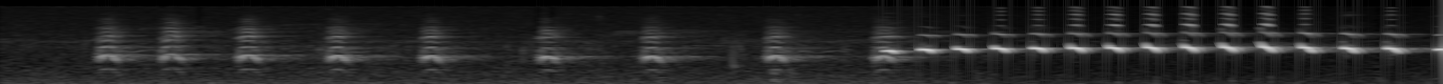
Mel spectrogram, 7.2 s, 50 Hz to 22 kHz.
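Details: At a Hog Island nest on 27 May 2020, an osprey is heard after a string of rough, harsh notes. It gives a loud, fast sequence of piercing whistled chirps, each with a downward slur, steadily repeated for several seconds.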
